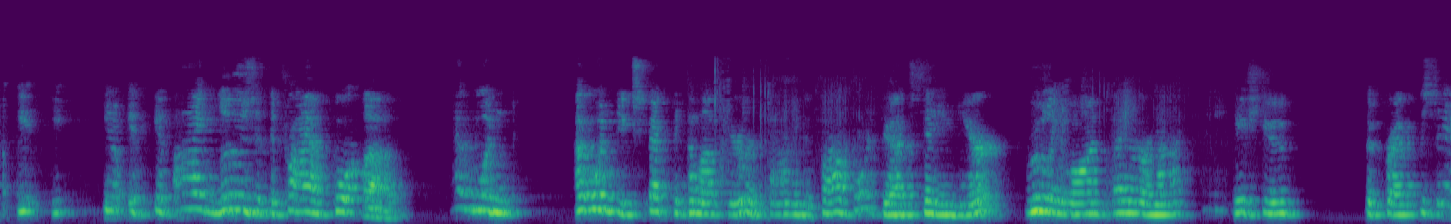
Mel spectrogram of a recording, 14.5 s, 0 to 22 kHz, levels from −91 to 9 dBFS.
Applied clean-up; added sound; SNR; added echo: neural mask model DeepFilterNet 3.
